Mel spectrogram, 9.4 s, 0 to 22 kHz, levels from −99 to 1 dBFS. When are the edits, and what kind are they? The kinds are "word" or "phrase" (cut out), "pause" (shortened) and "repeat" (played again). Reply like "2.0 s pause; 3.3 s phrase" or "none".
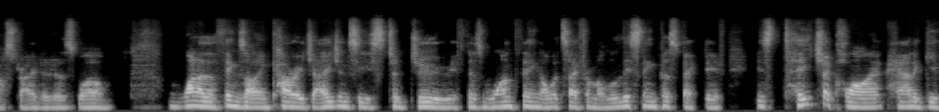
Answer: none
